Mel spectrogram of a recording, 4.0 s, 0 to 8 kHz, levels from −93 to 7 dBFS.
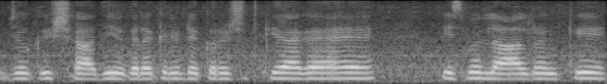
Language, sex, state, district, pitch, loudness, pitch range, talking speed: Hindi, female, Chhattisgarh, Raipur, 200 Hz, -15 LUFS, 195-200 Hz, 205 wpm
